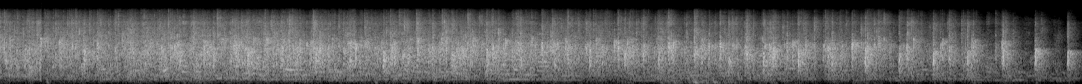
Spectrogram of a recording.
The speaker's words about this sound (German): Ich bin der Meinung, die haben jetzt mal einen Mega-Applaus verdient.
